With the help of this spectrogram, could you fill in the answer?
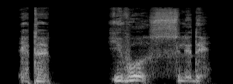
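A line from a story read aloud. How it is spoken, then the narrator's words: Whispered. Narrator (Russian): шепнул Павел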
